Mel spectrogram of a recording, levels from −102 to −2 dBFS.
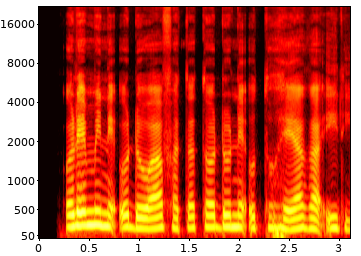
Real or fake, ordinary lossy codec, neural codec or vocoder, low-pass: fake; none; vocoder, 44.1 kHz, 128 mel bands every 512 samples, BigVGAN v2; none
